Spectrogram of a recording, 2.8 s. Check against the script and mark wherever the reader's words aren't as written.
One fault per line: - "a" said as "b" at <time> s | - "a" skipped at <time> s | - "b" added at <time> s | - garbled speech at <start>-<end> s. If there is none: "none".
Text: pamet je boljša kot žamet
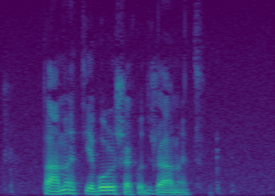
none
